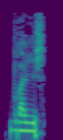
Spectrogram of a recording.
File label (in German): "breiig", German; adjectives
